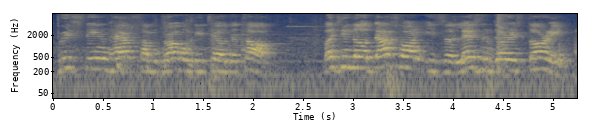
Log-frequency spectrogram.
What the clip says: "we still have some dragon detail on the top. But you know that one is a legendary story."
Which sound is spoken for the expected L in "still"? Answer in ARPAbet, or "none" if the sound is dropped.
N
